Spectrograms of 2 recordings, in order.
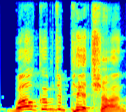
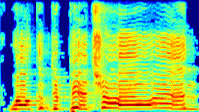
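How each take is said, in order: First: It is said with low energy. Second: It is said with high energy.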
